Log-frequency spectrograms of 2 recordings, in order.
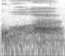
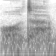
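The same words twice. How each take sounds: First: The T is soft and relaxed. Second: The T is crisp and clearly pronounced. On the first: The speaker is tired and putting in little effort. "when I'm tired, I'll be like water" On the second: The speaker is putting effort into speaking carefully. "instead of water"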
